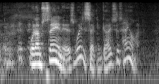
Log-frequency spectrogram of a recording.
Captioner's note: laughter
